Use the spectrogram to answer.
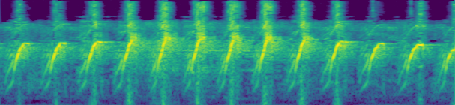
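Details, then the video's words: Asian fairy-bluebird repeating a sharp, upswept whistle about four times a second, a dozen even notes with a clicky onset and a bright level ending. "Tiếng chim Thanh Lam(Chim Lam) | The sound of the bird Irena puella"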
